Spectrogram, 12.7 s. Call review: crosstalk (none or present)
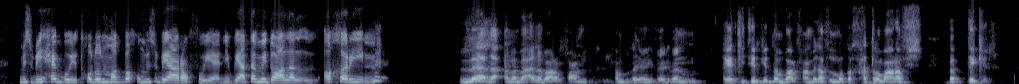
none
